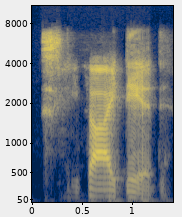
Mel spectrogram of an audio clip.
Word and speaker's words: decided: The only time you say id or pronounce it as a separate vowel sound, like id, is when the verb ends with a T, letter T, or a letter D. Decide, decided. Wait, waited.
